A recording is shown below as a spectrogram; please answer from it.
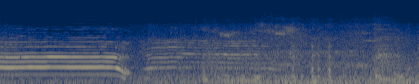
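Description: A man's long, loud yell held on one pitch, cutting off about a second in, followed by a shorter, higher call, over the low rumble of a spinning fairground ride.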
